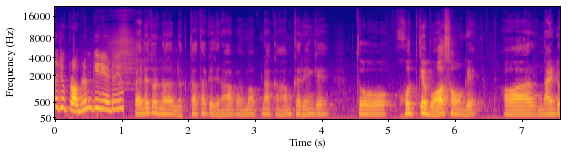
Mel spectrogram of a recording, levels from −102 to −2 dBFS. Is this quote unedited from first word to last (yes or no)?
no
